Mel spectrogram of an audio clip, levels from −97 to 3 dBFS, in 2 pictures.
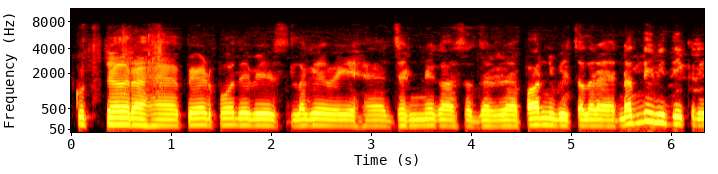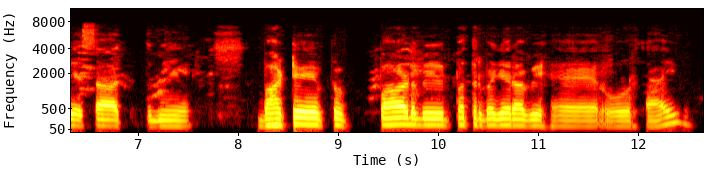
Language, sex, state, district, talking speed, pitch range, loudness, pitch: Rajasthani, male, Rajasthan, Churu, 175 wpm, 115-135 Hz, -18 LUFS, 125 Hz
